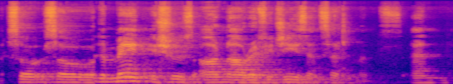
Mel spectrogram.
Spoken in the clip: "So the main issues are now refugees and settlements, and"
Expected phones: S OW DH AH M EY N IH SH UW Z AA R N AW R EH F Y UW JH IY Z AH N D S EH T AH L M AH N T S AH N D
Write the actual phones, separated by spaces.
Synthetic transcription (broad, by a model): S OW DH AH M EY N IH SH UW Z AA R N AW R EH F Y UW JH IY Z AH N D S EH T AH L M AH N T S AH N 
